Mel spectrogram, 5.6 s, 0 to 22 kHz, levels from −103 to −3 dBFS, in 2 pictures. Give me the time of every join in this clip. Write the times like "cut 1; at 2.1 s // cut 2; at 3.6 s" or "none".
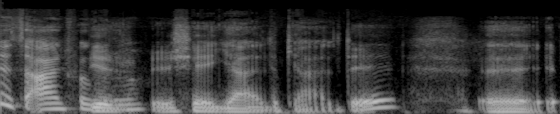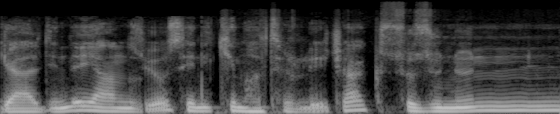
cut 1; at 1.4 s // cut 2; at 2.8 s // cut 3; at 3.5 s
